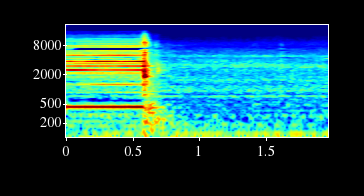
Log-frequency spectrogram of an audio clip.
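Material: Nothing is struck.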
